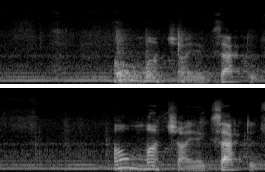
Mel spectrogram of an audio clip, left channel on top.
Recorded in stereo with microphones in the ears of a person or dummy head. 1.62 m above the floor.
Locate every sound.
1.1 s a man speaking: 35° right (ahead or behind), 0.8 m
